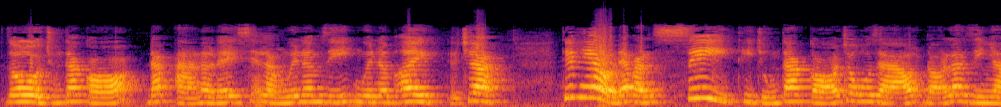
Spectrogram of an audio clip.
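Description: A woman's voice: a little high, fairly even intonation, a little fast, roomy sound, muffled recording. A woman teacher going through English exam answers step by step and often checking with the class whether they follow. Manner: explains step by step, often asks "right?". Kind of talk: exam review lesson.

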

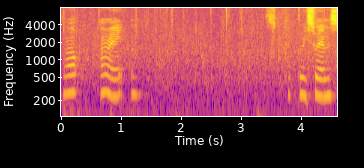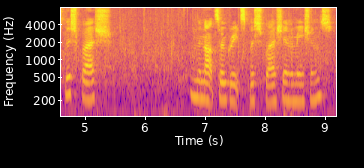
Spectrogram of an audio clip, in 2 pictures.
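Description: Slow-talking woman playing a video game. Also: a little high, slight background noise. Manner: casual, joking, swears freely. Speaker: let's play host. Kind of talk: casual gameplay commentary.

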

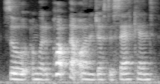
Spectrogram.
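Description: A woman speaks earnestly to camera, delivering a motivational assembly message for a school. Her phrasing is deliberate, with repetition for emphasis. She sounds distant from the microphone in a reverberant living room. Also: medium pitch, monotone, fairly bright tone, slight background noise. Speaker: school staff member giving assembly talk. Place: small living room, indoors on a sofa. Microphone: camera a few feet away. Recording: roomy, echoey, distant microphone.

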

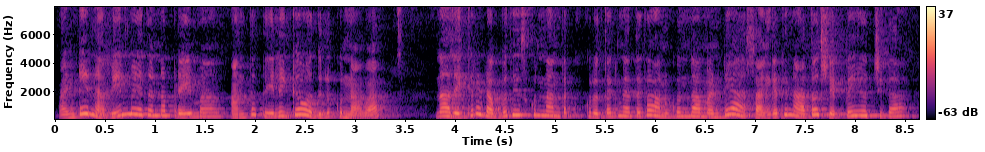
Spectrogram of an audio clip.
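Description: A woman's voice: high-pitched, moderate pace. A woman reading a hurt, sarcastic young man in a story. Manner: calm then biting, sarcastic. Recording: roomy, dull lo-fi sound.

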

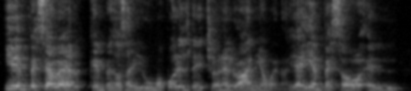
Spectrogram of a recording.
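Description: A woman hosts a casual podcast, chatty and earnest as she tells a story. Her voice sits at an ordinary middle pitch. It is recorded in an echoey room at home. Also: steady tone, brisk, darkish tone. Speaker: podcast host.

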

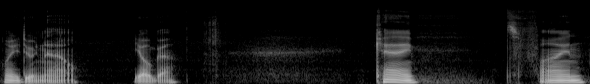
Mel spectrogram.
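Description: Speaking close to a dry microphone, a low-voiced man with heavy creak acts out a studying boyfriend for ASMR, flustered and distracted yet teasing and affectionate. His delivery is slow, hesitant and very animated, with frequent rises and dips in pitch and a darkish tone.

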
